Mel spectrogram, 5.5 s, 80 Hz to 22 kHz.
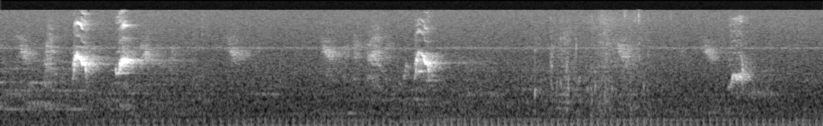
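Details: Red-whiskered bulbul, a 'bell voice' decoy bird, singing to draw in wild birds at a trapping site, 15 June 2016. Two quick clear chirps, then isolated bright notes spaced a few seconds apart over a low steady hum.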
